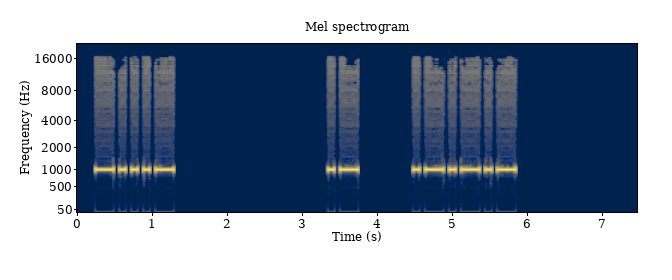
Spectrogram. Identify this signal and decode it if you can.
Morse code, heard as a keyed tone, about 15 wpm, spaced as for 8 wpm, 1000 Hz. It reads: <BT> A.
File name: qotdfiles / 8wpm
